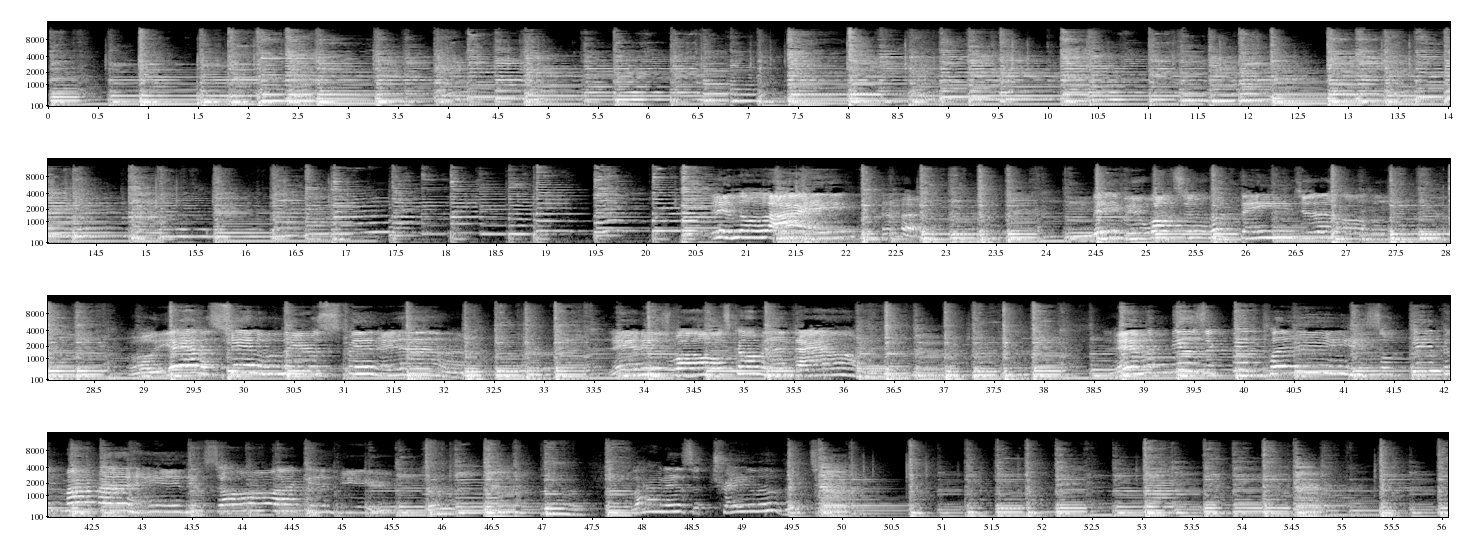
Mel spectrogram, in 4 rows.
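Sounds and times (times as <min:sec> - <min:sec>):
strummed guitar: 0:00.0 - 0:56.0
man singing: 0:20.4 - 0:36.6, 0:38.4 - 0:46.3, 0:47.7 - 0:50.2.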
